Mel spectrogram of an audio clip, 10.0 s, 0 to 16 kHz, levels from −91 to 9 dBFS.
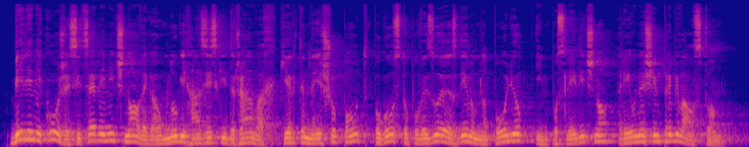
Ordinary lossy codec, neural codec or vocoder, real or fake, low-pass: AAC, 48 kbps; none; real; 14.4 kHz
